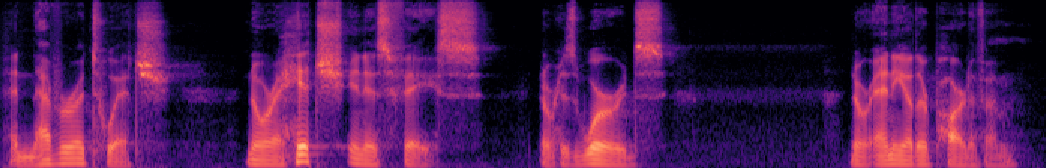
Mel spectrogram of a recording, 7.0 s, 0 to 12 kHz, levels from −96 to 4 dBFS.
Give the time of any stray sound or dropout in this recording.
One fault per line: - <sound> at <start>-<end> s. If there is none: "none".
none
